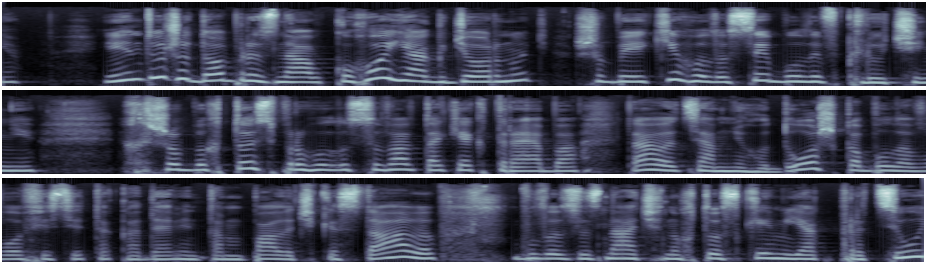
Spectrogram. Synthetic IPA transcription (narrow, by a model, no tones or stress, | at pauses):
ɐ | iʋʲind̪uʒɛd̪ɔbɾɛznɑwkɔɦɔjɐkdʲɔrnʊtʲʃt͡ʃɔbɪjɐkʲiɦɔlˠɔsɪbʊlˠɪwklʲut͡ʃenʲit͡ʃɔbɪxt̪ɔsʲpɾɔɦɔlˠɔsʊʋɑwt̪ɑkjɐkt̪ɾɛbɐt̪ɑɔt͡sʲamnʲɔɦɔd̪ɔʃkɐbʊlˠɑʋɔfʲisʲit̪ɐkɑd̪ɛʋʲint̪ɑmpɑlˠet͡ʃkɪst̪ɑʋɪwbʊlˠɔzɐznɑt͡ʃenɔxt̪ɔskɪmjɐk̚pɾɐt͡sʲuj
